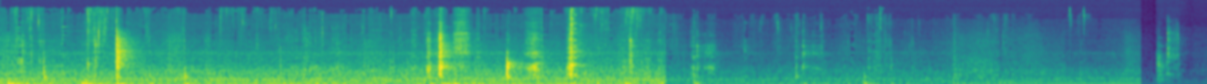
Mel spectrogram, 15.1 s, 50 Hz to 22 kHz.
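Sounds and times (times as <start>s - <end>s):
knife cutting meat on board: 5.0s - 8.8s.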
